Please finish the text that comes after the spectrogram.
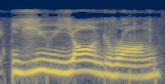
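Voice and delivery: slow, stretched-out words, lightly imitated; drawn-out mock accusation. Substitute faulting a student's yawn, slow mock accusation.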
